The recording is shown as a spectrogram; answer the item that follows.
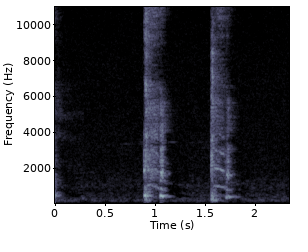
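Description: A person coughing: two short coughs, the first about a second in and the second about half a second later.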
